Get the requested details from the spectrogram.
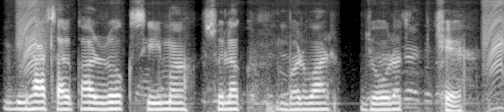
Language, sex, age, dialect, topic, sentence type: Magahi, male, 25-30, Northeastern/Surjapuri, banking, statement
